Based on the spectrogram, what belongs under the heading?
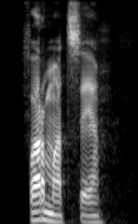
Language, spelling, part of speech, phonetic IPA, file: Russian, формация, noun, [fɐrˈmat͡sɨjə], Ru-формация.ogg
- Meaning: 1. formation, structure 2. formation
